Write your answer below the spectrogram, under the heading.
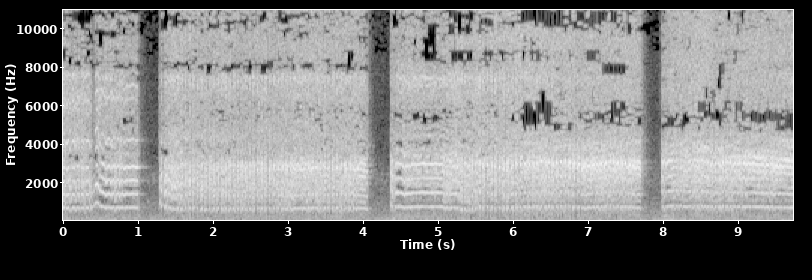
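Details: Otter giving long, steady, high-pitched whining squeals rich in overtones, each held for several seconds and separated by brief silent breaks, with a slight upward slide at the start of each call.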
